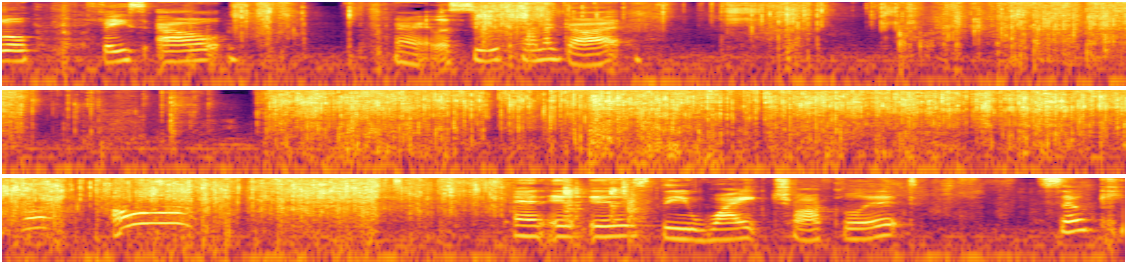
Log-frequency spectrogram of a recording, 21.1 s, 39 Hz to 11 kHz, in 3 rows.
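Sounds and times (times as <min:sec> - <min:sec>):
plastic packaging crinkling: 0:01.4 - 0:17.5.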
